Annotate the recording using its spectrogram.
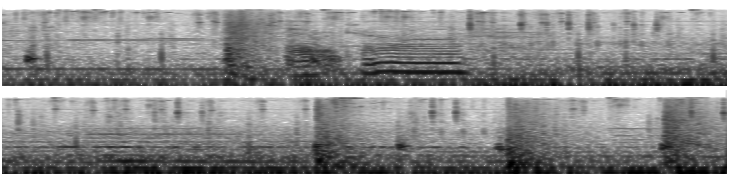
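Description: A woman talks calmly into a nearby microphone.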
